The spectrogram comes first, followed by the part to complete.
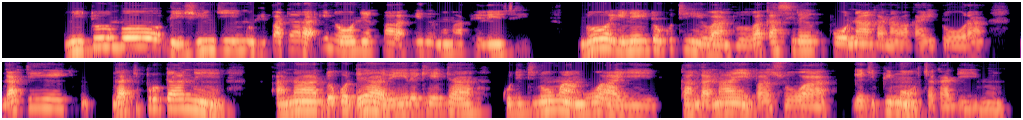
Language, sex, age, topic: Ndau, male, 36-49, health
